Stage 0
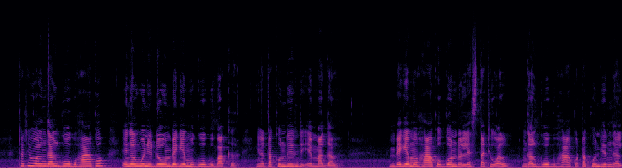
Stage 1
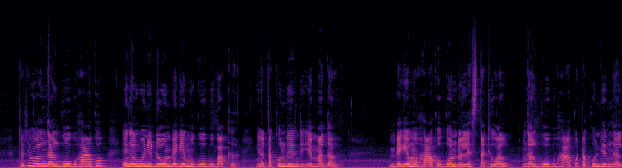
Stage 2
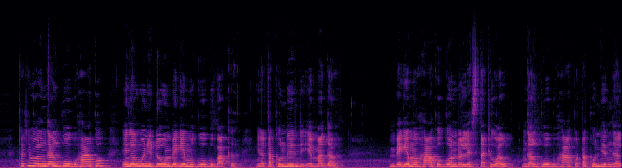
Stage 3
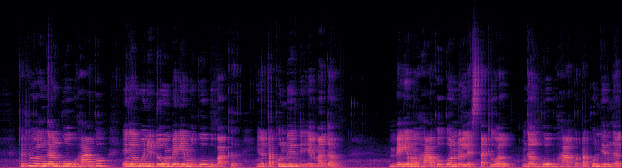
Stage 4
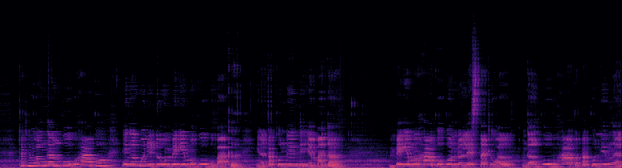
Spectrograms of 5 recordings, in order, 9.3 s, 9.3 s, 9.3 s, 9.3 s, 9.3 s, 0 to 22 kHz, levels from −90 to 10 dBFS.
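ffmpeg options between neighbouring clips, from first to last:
-af "alimiter=limit=-22dB:level=0:latency=1:release=20,volume=5.5dB"
-filter_complex "[0:a]asplit=2[a][b];[b]adelay=37,volume=-11.5dB[c];[a][c]amix=inputs=2:normalize=0,aecho=1:1:109:0.106"
-filter_complex "[0:a]asplit=2[a][b];[b]adelay=47,volume=-5.5dB[c];[a][c]amix=inputs=2:normalize=0,volume=3.5dB"
-af "areverse,acompressor=threshold=-28dB:ratio=6,areverse,afftfilt=real='hypot(re,im)*cos(PI*b)':imag='0':win_size=1024:overlap=0.75"

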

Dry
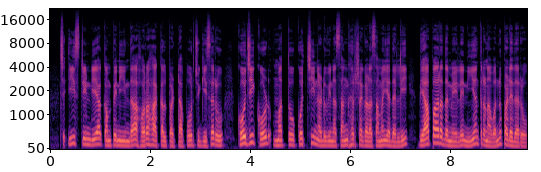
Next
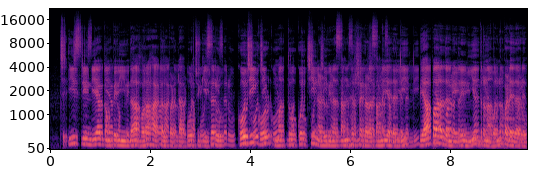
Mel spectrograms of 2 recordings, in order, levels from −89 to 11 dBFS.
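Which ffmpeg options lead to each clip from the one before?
-af "aecho=1:1:46.65|253.6:0.562|0.398,volume=-4dB"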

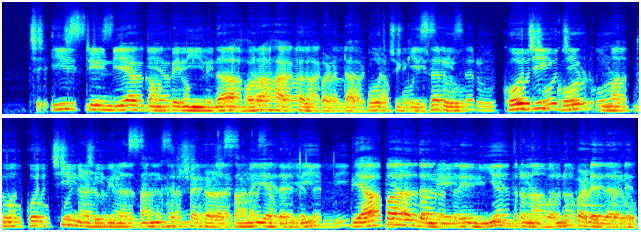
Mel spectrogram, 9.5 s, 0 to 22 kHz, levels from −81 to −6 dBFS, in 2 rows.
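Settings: -filter_complex "[0:a]lowshelf=f=190:g=9.5,asplit=2[a][b];[b]acrusher=bits=5:mix=0:aa=0.000001,volume=-12dB[c];[a][c]amix=inputs=2:normalize=0"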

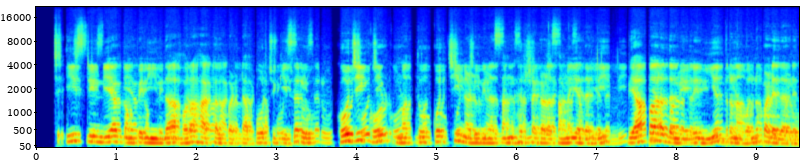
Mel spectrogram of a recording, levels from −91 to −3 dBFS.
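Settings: -af "agate=range=-33dB:threshold=-32dB:ratio=3:detection=peak"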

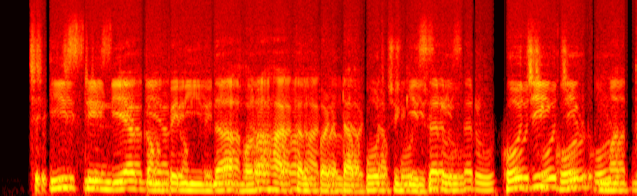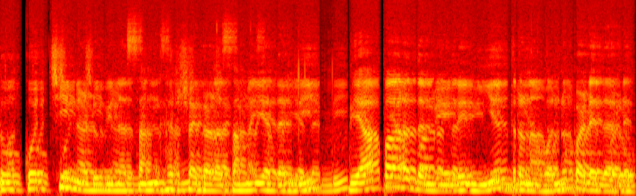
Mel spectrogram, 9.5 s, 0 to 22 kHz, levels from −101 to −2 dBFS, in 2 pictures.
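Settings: -filter_complex "[0:a]acrossover=split=2100[a][b];[a]acompressor=threshold=-26dB:ratio=10[c];[b]acrusher=bits=7:mix=0:aa=0.000001[d];[c][d]amix=inputs=2:normalize=0"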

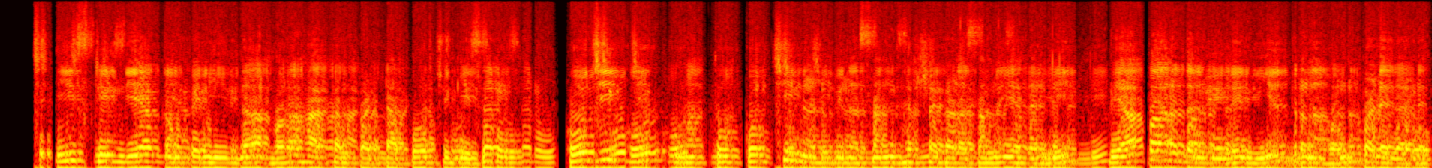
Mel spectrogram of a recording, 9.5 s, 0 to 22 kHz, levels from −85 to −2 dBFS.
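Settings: -af "acrusher=bits=7:mix=0:aa=0.000001,aeval=exprs='0.2*(cos(1*acos(clip(val(0)/0.2,-1,1)))-cos(1*PI/2))+0.0355*(cos(6*acos(clip(val(0)/0.2,-1,1)))-cos(6*PI/2))':c=same,volume=6.5dB"

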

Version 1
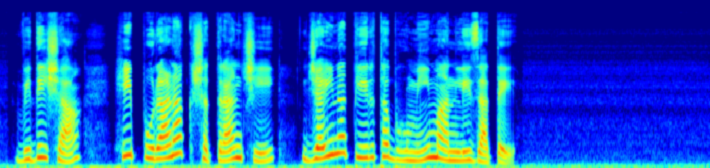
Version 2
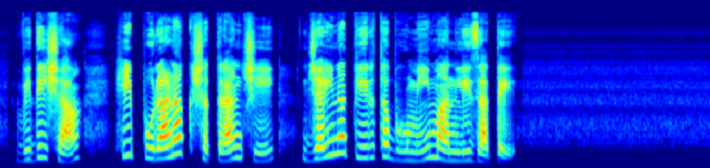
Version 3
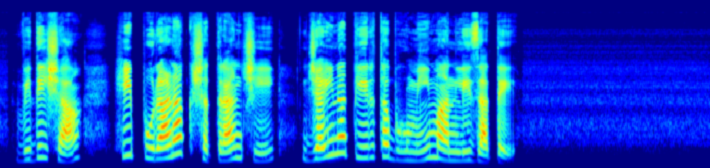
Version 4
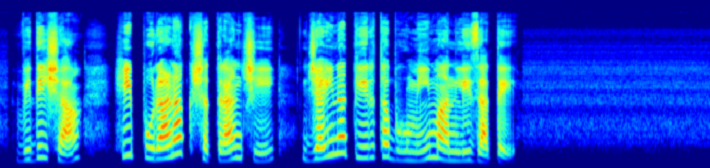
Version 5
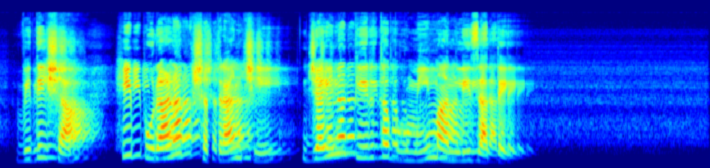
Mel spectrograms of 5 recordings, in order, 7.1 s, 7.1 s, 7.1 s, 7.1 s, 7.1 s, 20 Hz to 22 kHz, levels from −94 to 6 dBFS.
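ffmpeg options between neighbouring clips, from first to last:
-af "highpass=f=830:w=0.5412,highpass=f=830:w=1.3066,volume=3dB"
-af anull
-af "equalizer=f=4.3k:w=0.62:g=6,volume=1.5dB"
-af "aecho=1:1:93|186|279:0.316|0.0791|0.0198"

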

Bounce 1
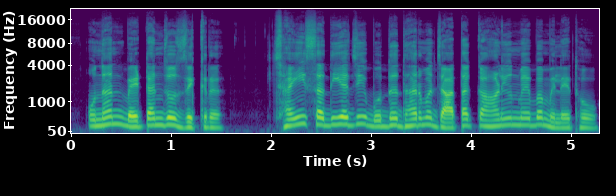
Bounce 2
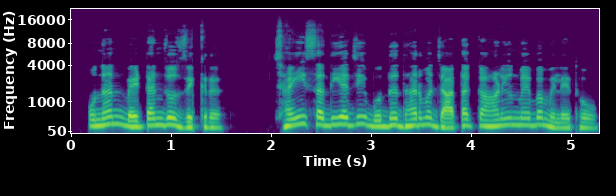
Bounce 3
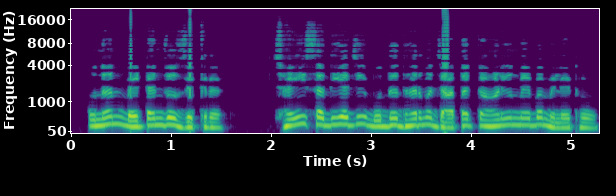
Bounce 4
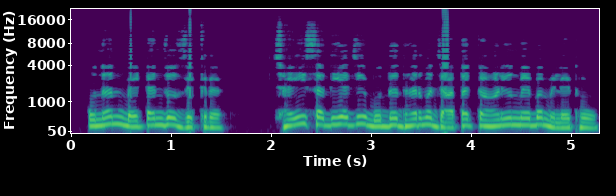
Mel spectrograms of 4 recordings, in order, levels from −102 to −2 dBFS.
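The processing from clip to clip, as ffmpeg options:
-af "afftdn=nr=32:nf=-41,equalizer=f=150:w=2.4:g=8"
-af "aeval=exprs='(mod(2.82*val(0)+1,2)-1)/2.82':c=same,afftfilt=real='re*eq(mod(floor(b*sr/1024/610),2),0)':imag='im*eq(mod(floor(b*sr/1024/610),2),0)':win_size=1024:overlap=0.75"
-af "acompressor=threshold=-26dB:ratio=6"

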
